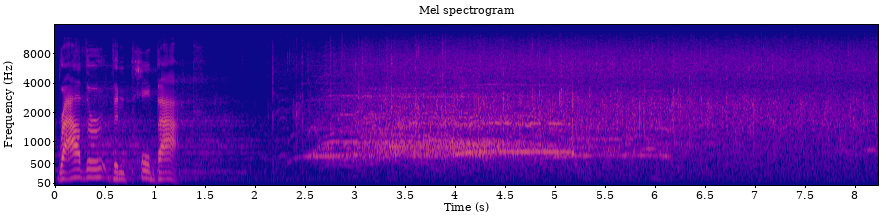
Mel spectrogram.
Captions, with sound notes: rather than pull back. (crowd applauding)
